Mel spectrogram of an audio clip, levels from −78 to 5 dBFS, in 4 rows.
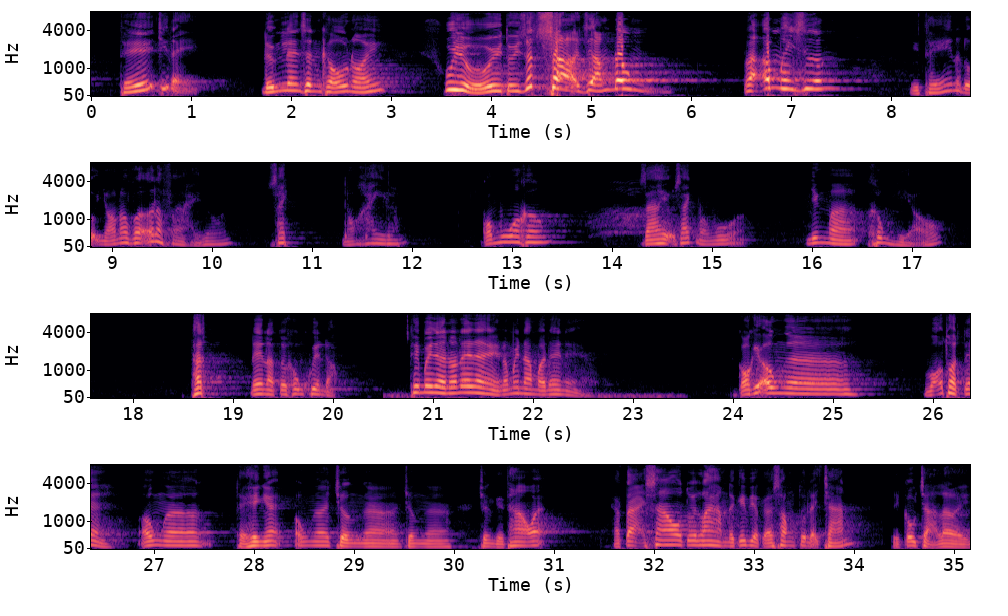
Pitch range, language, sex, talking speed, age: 125-185 Hz, Vietnamese, male, 175 wpm, 20-39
